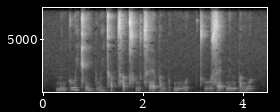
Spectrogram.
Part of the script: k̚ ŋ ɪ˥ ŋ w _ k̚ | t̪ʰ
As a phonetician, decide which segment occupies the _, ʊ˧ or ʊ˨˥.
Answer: ʊ˧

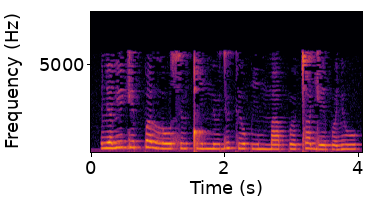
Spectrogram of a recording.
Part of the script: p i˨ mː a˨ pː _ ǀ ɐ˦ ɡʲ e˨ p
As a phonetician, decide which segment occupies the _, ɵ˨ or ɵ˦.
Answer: ɵ˨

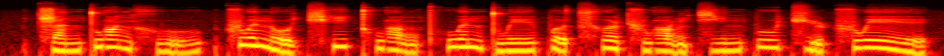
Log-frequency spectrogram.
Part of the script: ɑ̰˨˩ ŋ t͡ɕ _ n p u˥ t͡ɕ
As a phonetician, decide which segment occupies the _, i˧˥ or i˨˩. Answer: i˧˥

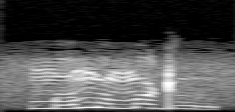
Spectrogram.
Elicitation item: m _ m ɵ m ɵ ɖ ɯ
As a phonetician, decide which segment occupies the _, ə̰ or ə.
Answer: ə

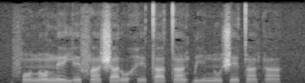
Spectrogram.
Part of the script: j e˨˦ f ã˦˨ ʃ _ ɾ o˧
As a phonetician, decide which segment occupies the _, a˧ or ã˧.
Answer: a˧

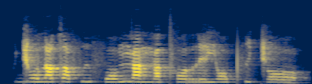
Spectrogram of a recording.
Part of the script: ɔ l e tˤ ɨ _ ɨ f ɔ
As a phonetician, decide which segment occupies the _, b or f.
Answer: f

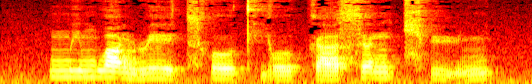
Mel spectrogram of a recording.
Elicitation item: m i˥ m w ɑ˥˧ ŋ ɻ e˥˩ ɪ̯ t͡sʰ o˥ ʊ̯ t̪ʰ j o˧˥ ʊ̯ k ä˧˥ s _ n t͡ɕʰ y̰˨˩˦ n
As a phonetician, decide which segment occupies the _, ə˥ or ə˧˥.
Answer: ə˥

